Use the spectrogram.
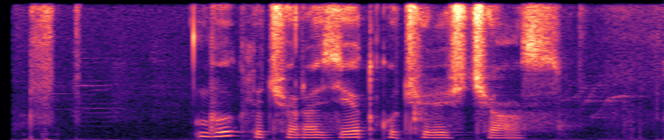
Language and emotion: Russian, sad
